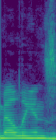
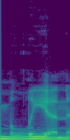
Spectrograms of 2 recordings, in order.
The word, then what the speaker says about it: Melian: right i've been mispronouncing melian's name for years i keep wanting to say malian and that's incorrect it's melian sounds very much like a i don't know like a modern girl's name like melody where's mel yeah yeah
